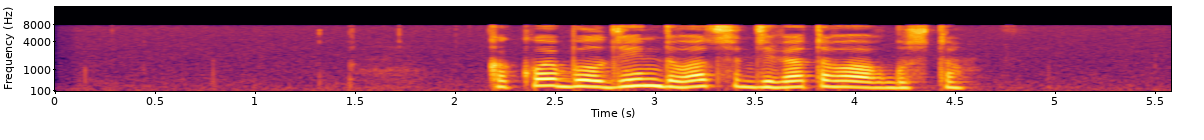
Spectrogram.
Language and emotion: Russian, neutral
